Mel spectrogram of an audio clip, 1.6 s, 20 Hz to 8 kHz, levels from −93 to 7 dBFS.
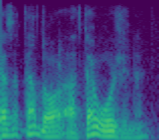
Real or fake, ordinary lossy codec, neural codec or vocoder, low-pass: real; Opus, 24 kbps; none; 7.2 kHz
